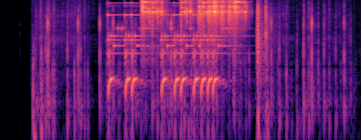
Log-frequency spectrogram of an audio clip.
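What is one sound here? Game sound effects chime and whoosh as menus open.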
